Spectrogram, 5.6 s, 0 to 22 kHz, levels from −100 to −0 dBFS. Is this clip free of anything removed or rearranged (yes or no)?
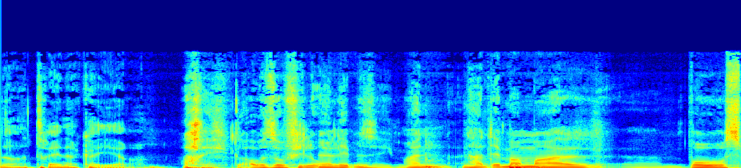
no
